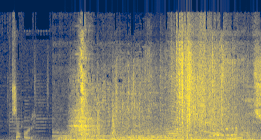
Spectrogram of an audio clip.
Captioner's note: machine whirring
